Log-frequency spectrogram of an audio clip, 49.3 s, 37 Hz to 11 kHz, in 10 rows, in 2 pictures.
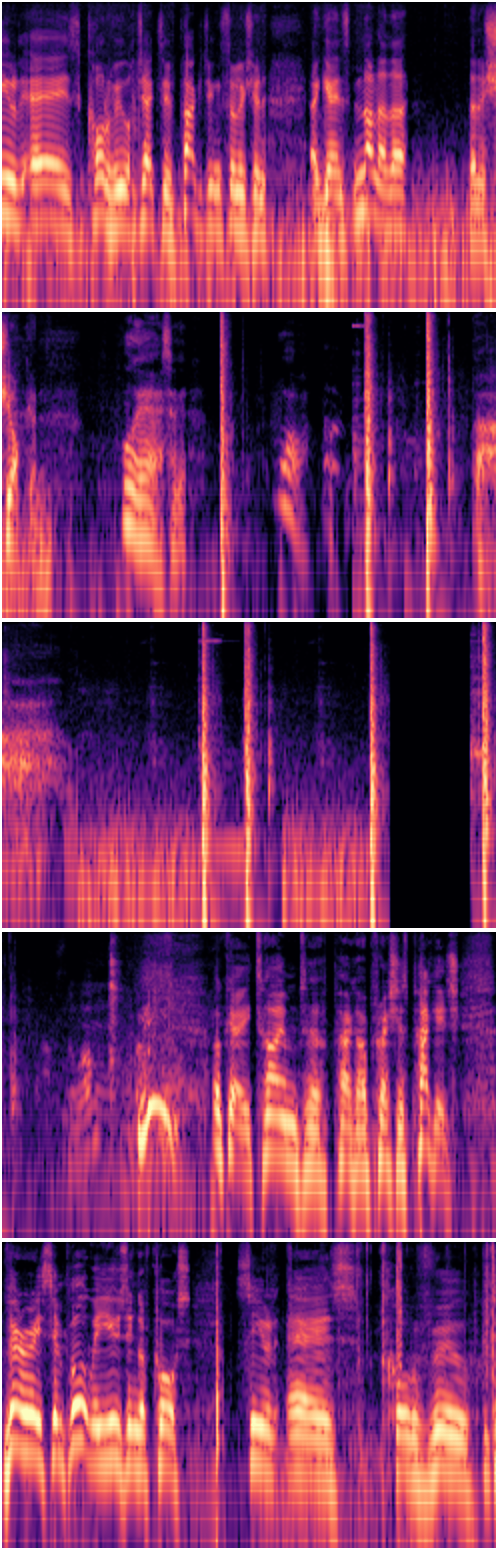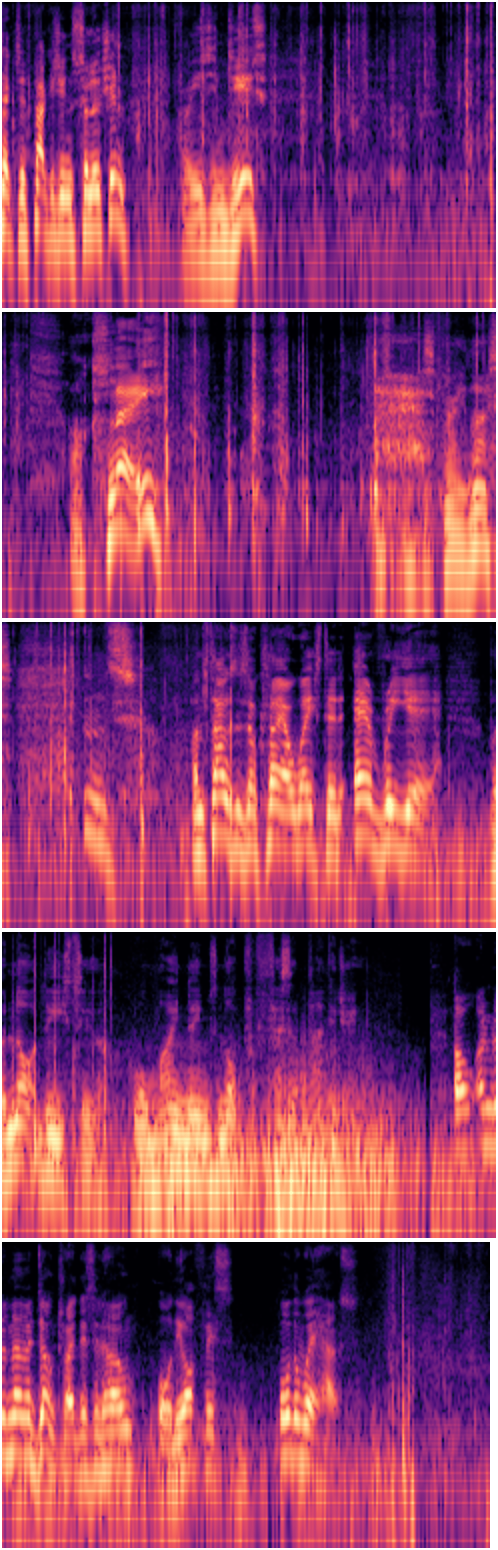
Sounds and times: Speech: 0.0 - 4.1, 4.7 - 5.4, 6.1 - 6.8, 15.2 - 27.4, 30.3 - 31.3, 33.4 - 34.7, 35.4 - 43.2, 44.0 - 48.0.

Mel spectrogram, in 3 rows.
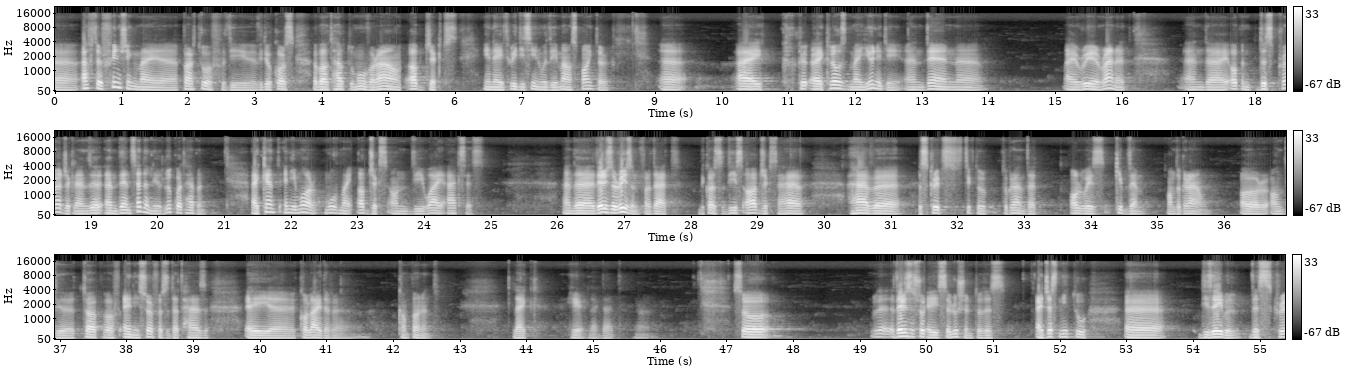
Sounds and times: Speech: 0.0 - 8.4, 9.0 - 14.0, 15.1 - 16.2, 16.9 - 20.8, 21.4 - 25.0, 26.1 - 42.7, 43.8 - 46.0, 47.1 - 47.9, 49.2 - 52.4, 53.0 - 55.3.

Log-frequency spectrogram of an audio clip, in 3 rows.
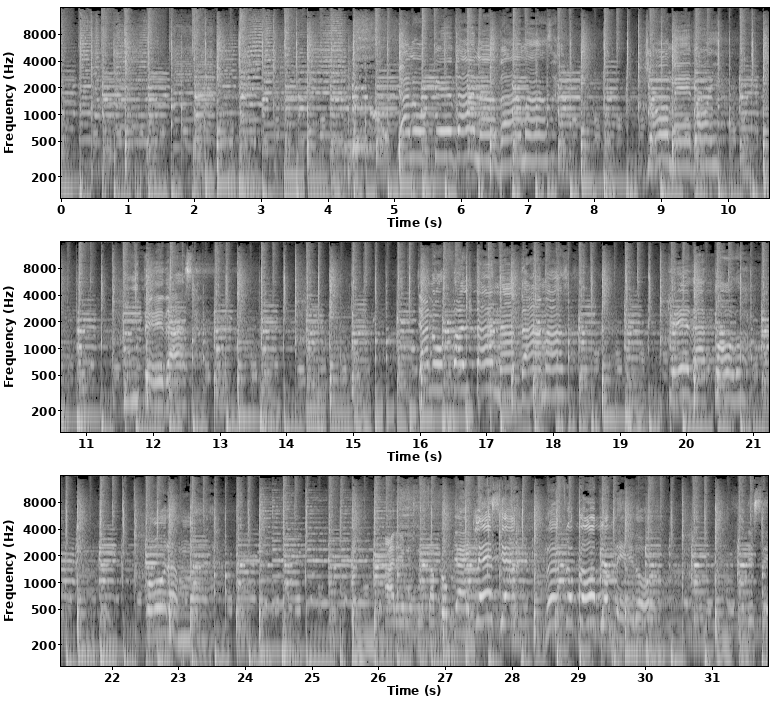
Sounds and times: Music: 0.0 - 31.8.

